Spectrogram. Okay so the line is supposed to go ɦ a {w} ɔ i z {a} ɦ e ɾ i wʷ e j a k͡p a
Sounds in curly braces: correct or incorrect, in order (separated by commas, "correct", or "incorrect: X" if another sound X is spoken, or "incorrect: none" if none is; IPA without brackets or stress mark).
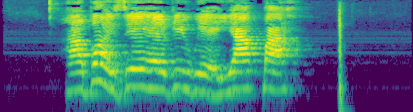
incorrect: b, incorrect: e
